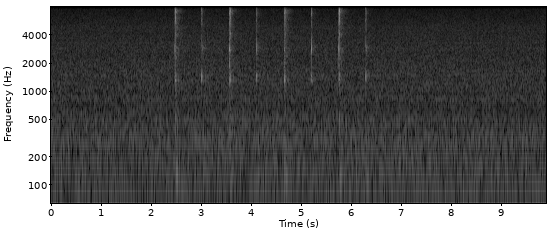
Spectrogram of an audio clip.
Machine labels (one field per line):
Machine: valve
